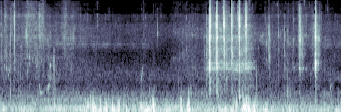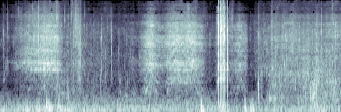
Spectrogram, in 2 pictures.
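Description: A spinning rod and reel being handled: a quick run of clicks about two and a half seconds in, two rasping bursts like a reel being wound, and a sharp knock about seven seconds in, over low rumbling handling noise on the microphone.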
